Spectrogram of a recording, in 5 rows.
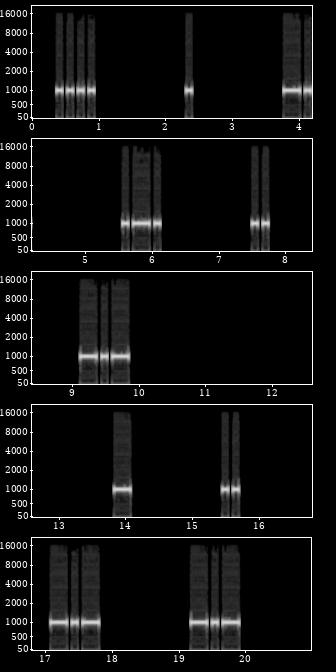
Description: Morse code, heard as a keyed tone, about 15 wpm, spaced as for 5 wpm, 1000 Hz. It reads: HENRIK TIKK
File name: qotdfiles / 5wpm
